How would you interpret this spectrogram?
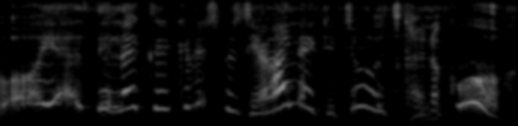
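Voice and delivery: very high, sweet put-on voice; squeaky, approving character voice; happy newcomer. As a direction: imitate a friendly neighbour in falsetto.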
